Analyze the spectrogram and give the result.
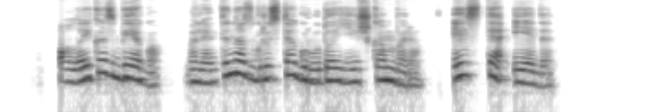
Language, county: Lithuanian, Klaipėda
